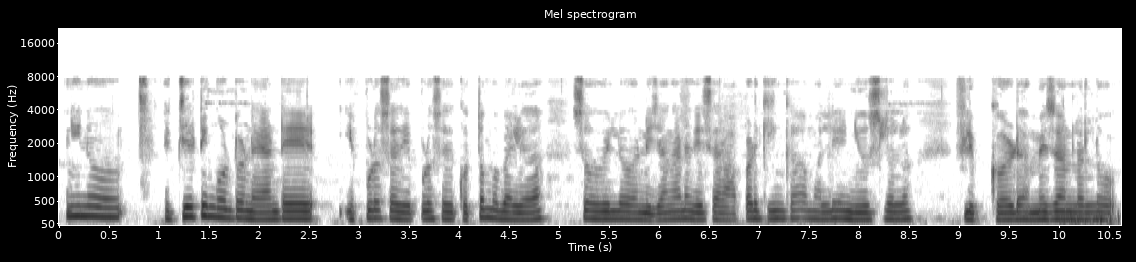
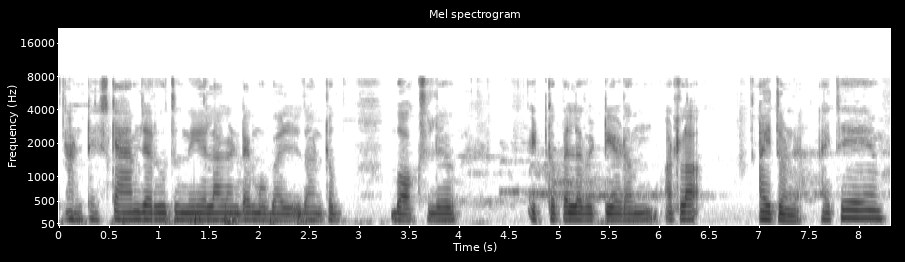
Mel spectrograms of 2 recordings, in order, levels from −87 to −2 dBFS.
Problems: background sounds at intervals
